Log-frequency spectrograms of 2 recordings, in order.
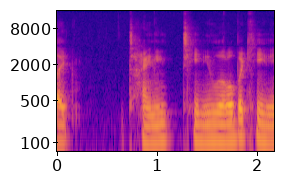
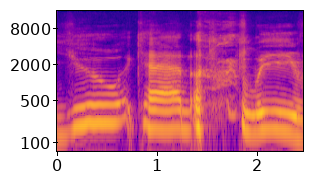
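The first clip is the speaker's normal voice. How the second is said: high scream with "you" stretched long; 9 semitones higher than usual. Retelling a funny scene for friends, the speaker imitates a woman screaming. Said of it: "she just starts screaming".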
